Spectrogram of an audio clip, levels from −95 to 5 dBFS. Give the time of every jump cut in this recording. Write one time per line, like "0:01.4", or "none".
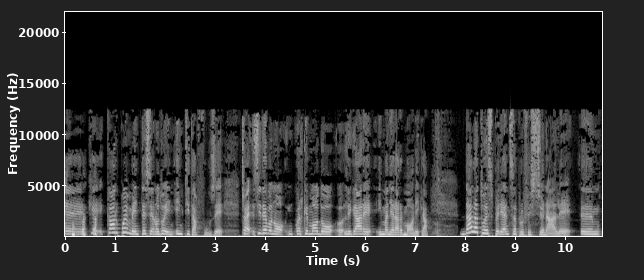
none

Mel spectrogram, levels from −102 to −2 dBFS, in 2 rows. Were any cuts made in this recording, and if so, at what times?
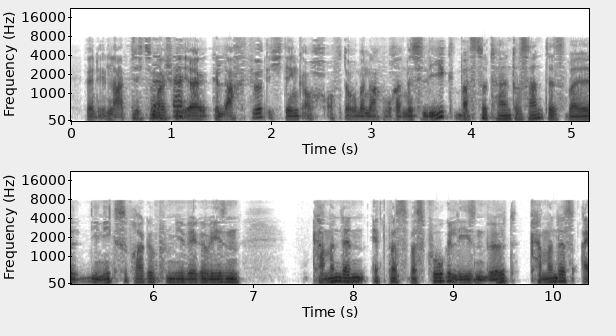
0:01.9
0:03.8

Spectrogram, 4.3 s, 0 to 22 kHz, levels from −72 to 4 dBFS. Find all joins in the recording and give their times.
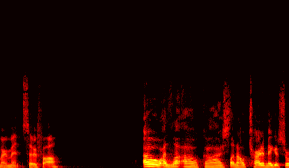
0:03.5

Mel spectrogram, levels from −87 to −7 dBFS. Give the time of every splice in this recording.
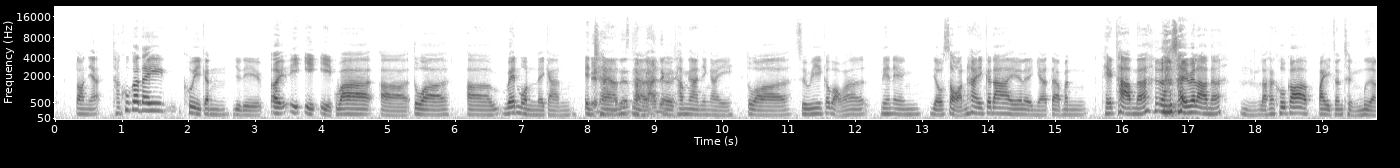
none

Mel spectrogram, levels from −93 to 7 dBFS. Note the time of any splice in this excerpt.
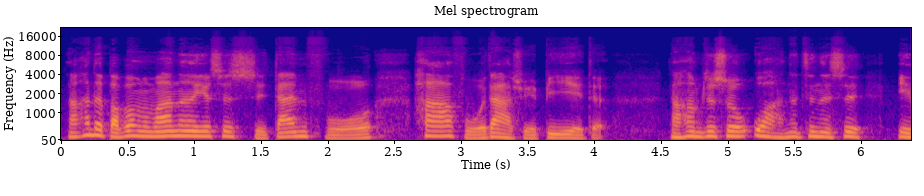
none

